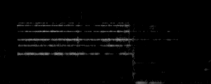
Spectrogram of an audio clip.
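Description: A phone ringing for an incoming call, a bright electronic trill ringing steadily for about a second before cutting off with a soft handling thump.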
